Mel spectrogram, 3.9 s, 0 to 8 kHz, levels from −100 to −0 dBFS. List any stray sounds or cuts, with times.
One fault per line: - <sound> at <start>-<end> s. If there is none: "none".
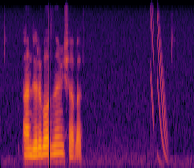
- dropout at 1.0-1.0 s
- chirp at 3.0-3.4 s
